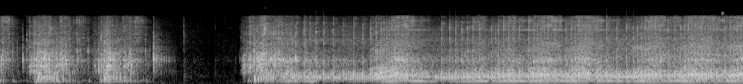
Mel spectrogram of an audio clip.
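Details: Ryobi two-stroke line trimmer whose head won't spin fast enough, heavy smoke from exhaust: cuts out, restarts, buzzes flat and uneven without revving; incorrect fuel mix with too much oil suspected.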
